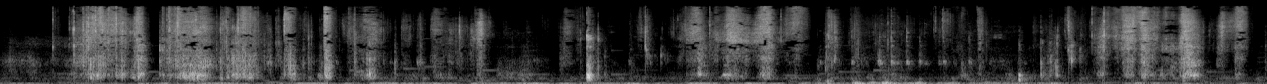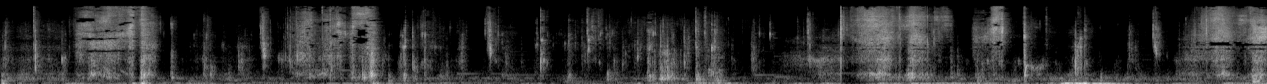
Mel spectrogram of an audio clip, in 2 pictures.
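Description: A giant king crab is eaten up close: its shells crack and crunch loudly, with tearing, wet chewing and slurping in dense, continuous bursts and no talking.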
